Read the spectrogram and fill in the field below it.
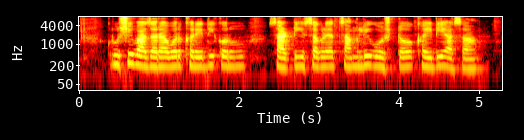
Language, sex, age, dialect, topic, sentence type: Marathi, female, 31-35, Southern Konkan, agriculture, question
